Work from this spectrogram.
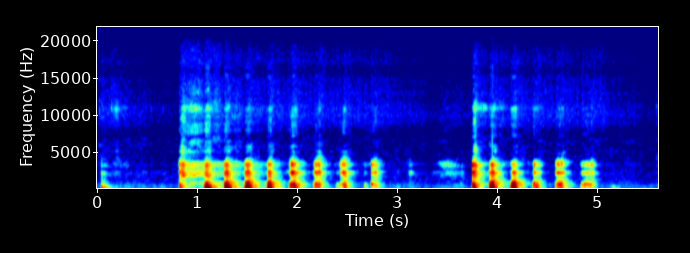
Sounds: Laughter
